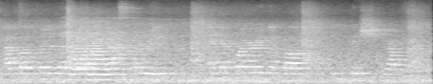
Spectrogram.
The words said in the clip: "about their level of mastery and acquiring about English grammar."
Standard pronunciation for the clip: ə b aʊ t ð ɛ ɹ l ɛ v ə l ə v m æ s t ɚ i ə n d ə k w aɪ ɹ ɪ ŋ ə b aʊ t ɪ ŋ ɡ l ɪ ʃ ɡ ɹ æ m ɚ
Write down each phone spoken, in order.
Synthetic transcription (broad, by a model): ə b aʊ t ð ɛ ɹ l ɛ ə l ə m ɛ t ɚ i ə n d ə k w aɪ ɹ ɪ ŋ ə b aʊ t ɪ ŋ ɡ l ɪ ʃ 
